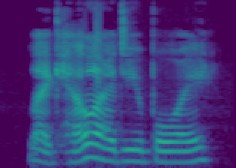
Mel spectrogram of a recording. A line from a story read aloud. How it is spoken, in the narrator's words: Bobby grunts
